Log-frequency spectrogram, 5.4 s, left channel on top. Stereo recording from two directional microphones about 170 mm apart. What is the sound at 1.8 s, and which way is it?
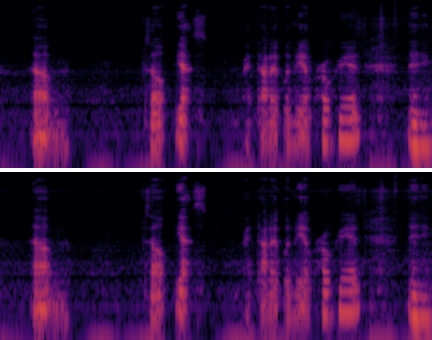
Speech, 10° left (ahead or behind).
